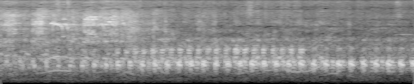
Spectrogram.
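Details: Wild cane toads (Rhinella marina) at a lake in Brazil's Atlantic Forest: a steady, fast pulsed trill of mid pitch runs throughout, with brief higher twittering from another animal in the first second and a half.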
